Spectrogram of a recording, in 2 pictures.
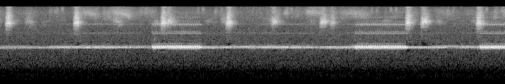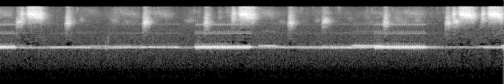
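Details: Night chorus of crickets in summer grass, recorded in Bulgaria with a surround microphone; a continuous shrill trill underlies the whole stretch while louder pulsing phrases surge in and fade every couple of seconds.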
